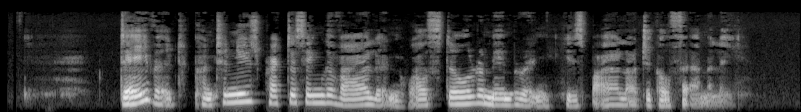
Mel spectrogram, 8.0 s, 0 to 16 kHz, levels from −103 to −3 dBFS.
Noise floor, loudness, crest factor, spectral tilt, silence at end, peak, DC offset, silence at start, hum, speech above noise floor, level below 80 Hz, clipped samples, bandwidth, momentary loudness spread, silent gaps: -73 dBFS; -27 LUFS; 22 dB; -5.5 dB/octave; 0.7 s; -6 dBFS; under 0.1%; 1.2 s; none; 47 dB; -82 dBFS; under 0.1%; 11.5 kHz; 14 LU; none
